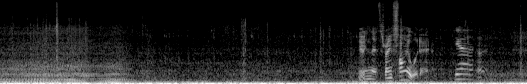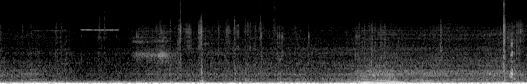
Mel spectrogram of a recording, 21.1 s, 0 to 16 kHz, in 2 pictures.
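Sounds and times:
engine and road rumble: 0.0 - 21.0.

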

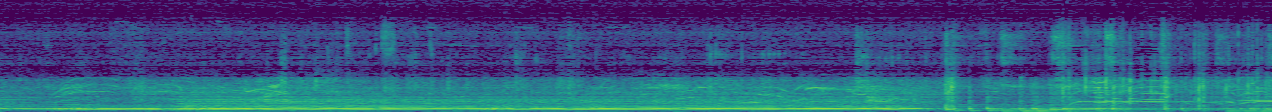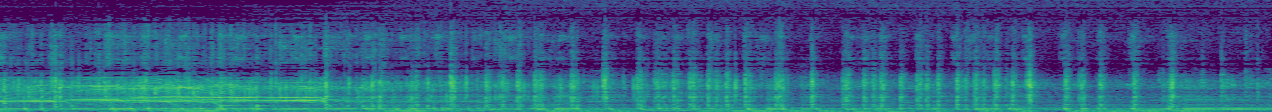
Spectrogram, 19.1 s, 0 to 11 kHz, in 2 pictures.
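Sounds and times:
wind and brass chords: 0.0 - 7.9
rapid drum strokes: 0.0 - 19.0.

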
